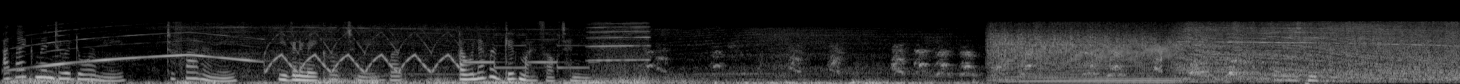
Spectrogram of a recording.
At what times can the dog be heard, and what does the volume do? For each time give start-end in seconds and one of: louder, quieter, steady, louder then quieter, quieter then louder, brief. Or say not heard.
6.4-12.5 louder.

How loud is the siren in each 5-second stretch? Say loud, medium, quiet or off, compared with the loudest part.
loud, loud, off.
